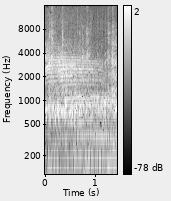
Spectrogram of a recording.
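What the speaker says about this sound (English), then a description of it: "Sheep." Sheep bleating in Minecraft, a steady pixel-game farm animal call sustained over a continuous ambient background with no talk.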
